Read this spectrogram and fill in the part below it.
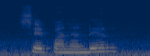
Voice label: "panander", Wamesa

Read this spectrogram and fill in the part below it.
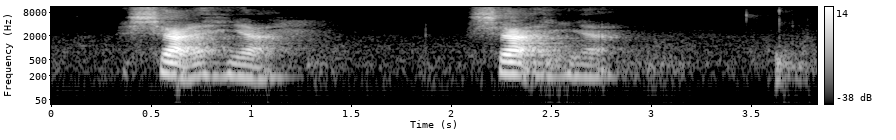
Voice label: "acabar", Nasa Yuwe; paez

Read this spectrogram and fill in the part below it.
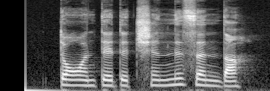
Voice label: He she is not even hungry, Navajo

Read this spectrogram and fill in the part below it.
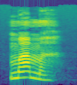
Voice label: Chanka, quechua; madre

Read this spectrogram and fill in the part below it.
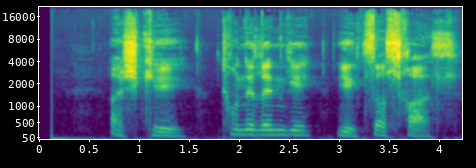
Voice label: Don't let the boy fall into the river, Navajo; imperative

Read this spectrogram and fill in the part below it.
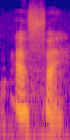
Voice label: "asa", Wamesa

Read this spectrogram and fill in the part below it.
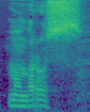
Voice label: "mambarus", Biak

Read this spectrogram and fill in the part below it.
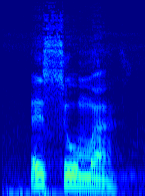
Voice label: "firewood", Wamut

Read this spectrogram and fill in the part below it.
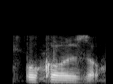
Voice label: "rainy season", Olukumi

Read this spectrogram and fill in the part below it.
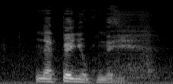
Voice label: nepig upni, after sunset, Aneityum

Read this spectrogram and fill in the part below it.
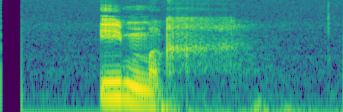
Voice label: "ceno", Tektiteko

